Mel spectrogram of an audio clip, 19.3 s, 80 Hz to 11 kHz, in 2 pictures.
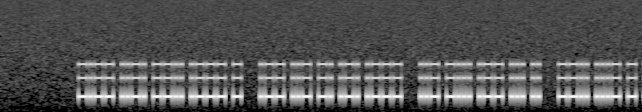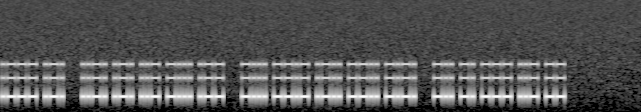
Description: Morse code, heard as a keyed tone, machine-sent, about 30 wpm, 540 Hz. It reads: YFZJT WUNRJ UBWSI ZVTJR FRUBW BQLZC DNOUM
